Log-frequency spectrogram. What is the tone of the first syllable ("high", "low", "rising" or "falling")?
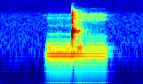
high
